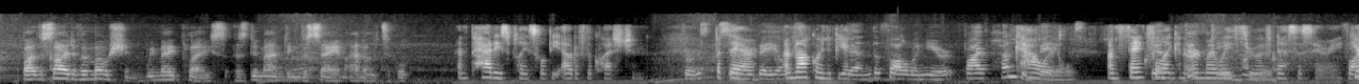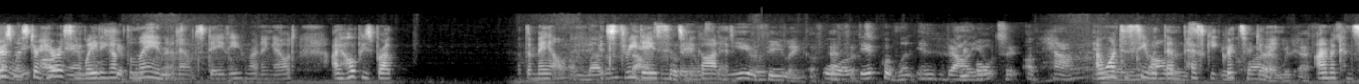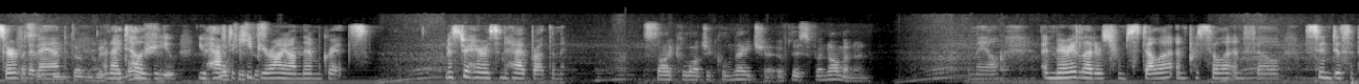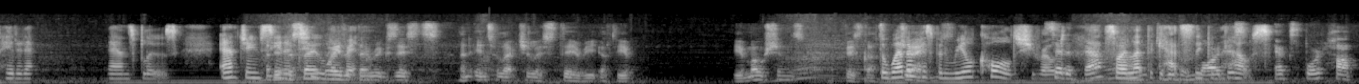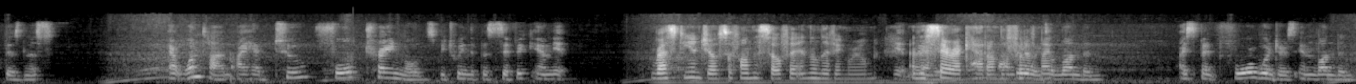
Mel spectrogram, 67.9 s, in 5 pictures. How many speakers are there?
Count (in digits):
3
